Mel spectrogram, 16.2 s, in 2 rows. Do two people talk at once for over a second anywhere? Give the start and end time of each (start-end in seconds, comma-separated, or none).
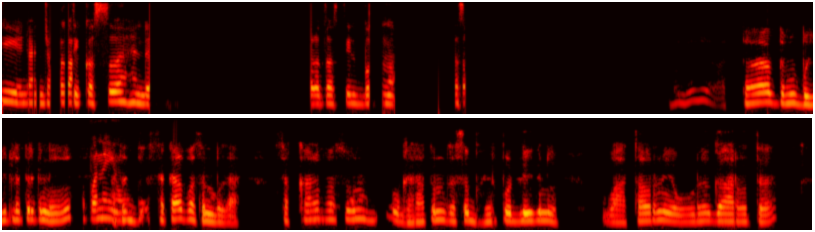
none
